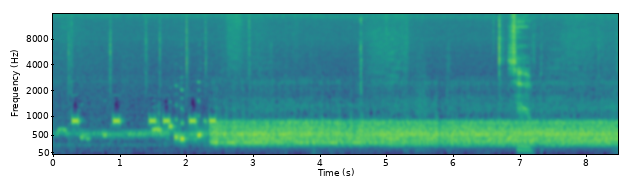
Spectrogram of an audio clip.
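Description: Yaesu FTdx5000 transceiver's receive audio on CW. A few short beeps sound as its noise reduction and filters are switched off, then a steady, loud rush of band noise fills the audio, with the extremely weak CW station lost in it.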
